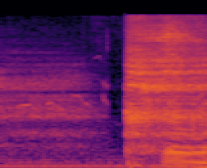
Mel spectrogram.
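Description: A man's sharp, loud in-breath about a second in, taken just before speaking, after a faint quiet stretch.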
